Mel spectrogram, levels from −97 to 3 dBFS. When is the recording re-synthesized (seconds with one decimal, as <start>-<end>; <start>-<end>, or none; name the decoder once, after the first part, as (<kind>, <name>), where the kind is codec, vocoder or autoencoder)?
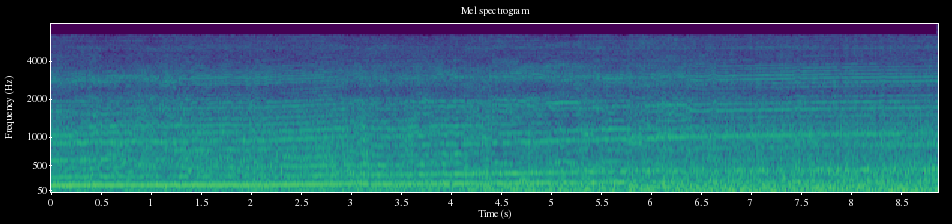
0.0-1.3 (codec, SNAC); 2.9-6.4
